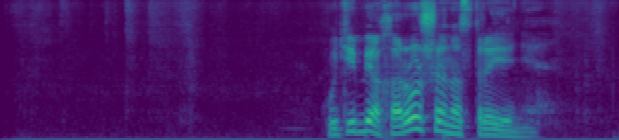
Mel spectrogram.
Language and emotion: Russian, neutral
